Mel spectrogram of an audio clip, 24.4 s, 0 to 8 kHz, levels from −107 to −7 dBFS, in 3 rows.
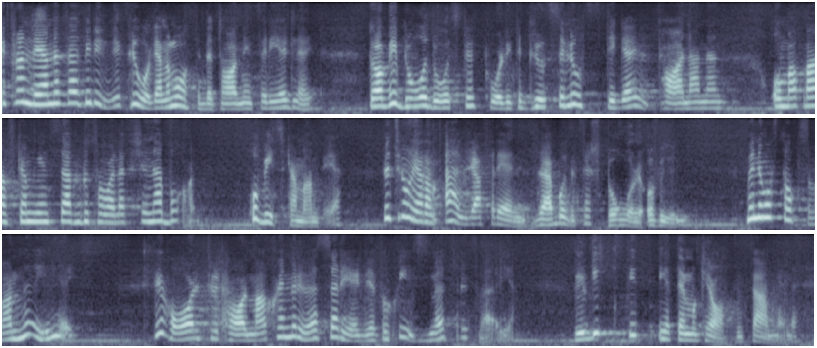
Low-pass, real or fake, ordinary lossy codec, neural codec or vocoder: none; fake; none; codec, 16 kHz, 1 kbps, X-Codec, HuBERT features, trained on balanced general audio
